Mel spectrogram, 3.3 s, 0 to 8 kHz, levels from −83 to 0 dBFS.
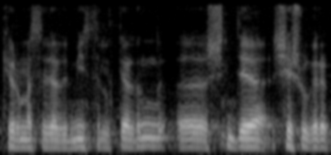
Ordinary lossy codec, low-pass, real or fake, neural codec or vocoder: none; 7.2 kHz; real; none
